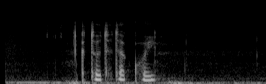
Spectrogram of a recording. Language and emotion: Russian, neutral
